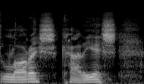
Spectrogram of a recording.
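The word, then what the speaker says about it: Loris Karius: Lloris Karius, I keep pronouncing this name wrong, it's Lloris Karius, feels let down by Jurgen Klopp because we've signed a boss goalkeeper.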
